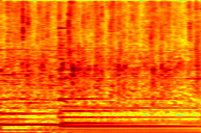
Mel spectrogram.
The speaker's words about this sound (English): Come on, give them a big hand clap. Rejoice with them.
